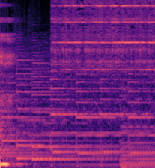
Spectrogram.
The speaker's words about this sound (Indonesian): bel berbunyi.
